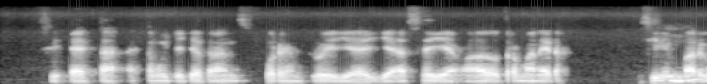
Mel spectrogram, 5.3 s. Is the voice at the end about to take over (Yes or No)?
No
